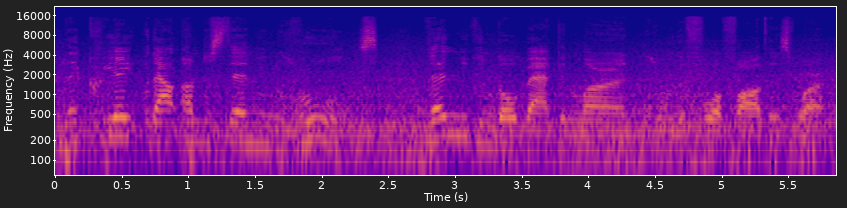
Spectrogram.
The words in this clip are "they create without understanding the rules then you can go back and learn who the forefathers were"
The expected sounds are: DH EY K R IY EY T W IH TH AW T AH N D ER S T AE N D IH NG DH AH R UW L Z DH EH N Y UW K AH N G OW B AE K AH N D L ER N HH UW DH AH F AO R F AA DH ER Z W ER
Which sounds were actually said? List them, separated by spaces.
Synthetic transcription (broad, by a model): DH EY K R IY EY T W IH TH AW T AH N D ER S T AE N D IH NG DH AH R UW L Z DH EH N Y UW K AH N G OW B AE K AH N L ER N HH UW DH AH F AO R F AA DH ER Z W ER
